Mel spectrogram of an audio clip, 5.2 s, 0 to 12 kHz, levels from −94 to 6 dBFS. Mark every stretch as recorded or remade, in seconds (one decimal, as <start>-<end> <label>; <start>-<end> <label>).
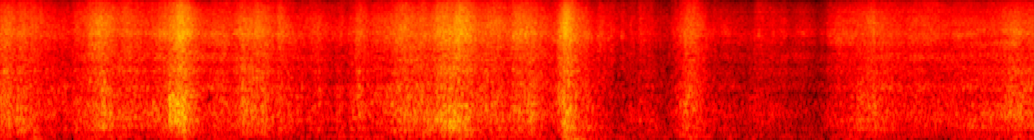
0.0-0.4 recorded; 0.4-1.2 remade; 1.2-3.6 recorded; 3.6-5.2 remade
